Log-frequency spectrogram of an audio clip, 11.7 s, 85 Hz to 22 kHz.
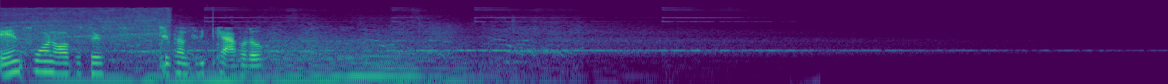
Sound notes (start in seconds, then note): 3.1 chanting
